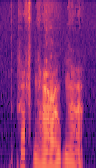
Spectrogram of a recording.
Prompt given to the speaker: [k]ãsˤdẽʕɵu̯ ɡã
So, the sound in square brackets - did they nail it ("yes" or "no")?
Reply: yes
